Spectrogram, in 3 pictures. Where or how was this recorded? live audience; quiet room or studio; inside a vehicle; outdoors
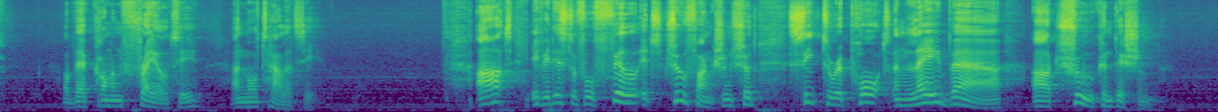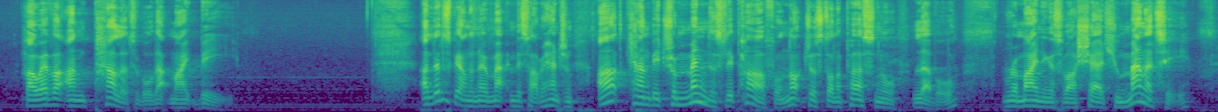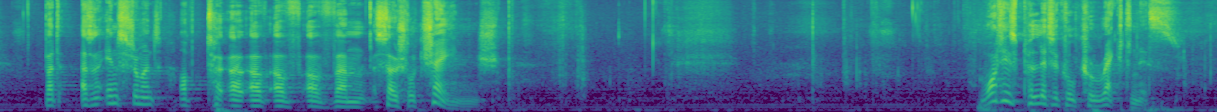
live audience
